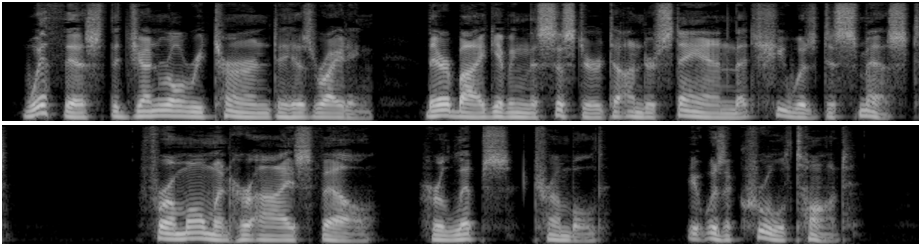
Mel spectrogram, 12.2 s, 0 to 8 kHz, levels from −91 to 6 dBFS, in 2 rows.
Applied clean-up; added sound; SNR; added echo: none; none; none; none.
